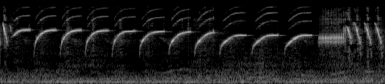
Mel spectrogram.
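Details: Male canary, whose song serves to train young birds, delivers a string of high, upward-arching whistled notes, roughly four per second, then breaks into a quick rattling trill.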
